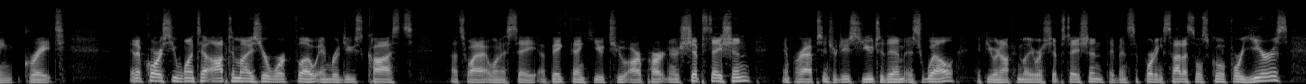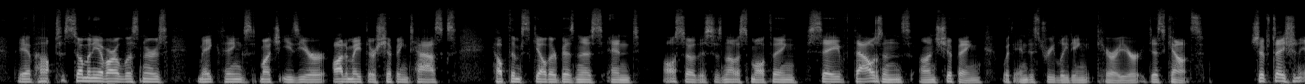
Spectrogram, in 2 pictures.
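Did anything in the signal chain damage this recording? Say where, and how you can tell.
Yes. Bluetooth stutter on the wireless link: the speech stutters briefly at 13.48–13.54 s before "so many of our", at 15.59–15.63 s after "of our listeners make", and at 21.82–21.86 s after "a small thing save". The receiver replayed its last buffer when packets went missing. Playback then resumed later, skipping about 43 ms, 21 ms and 21 ms, which fits two lost frames, then one each.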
